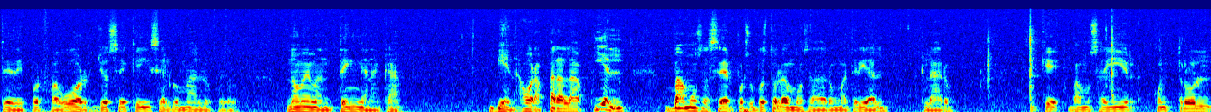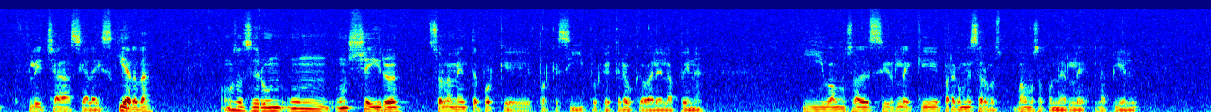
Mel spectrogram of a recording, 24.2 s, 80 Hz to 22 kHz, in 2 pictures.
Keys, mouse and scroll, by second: 2.1 right click, 8.0 click, 9.0 click, 11.1 ctrl+Left, 14.2 click, 15.1-15.5 scroll down 2, 17.4 click, 18.5 click, 19.5-19.8 scroll up 2, 20.8 click, 22.4-24.2 drag.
